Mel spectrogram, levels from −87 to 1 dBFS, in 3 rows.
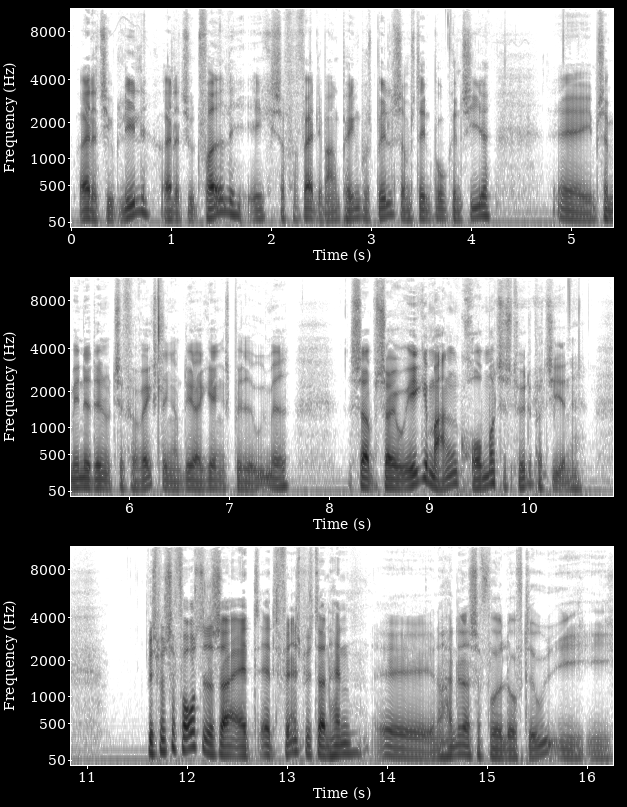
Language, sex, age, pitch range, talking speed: Danish, male, 60-79, 75-105 Hz, 205 wpm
